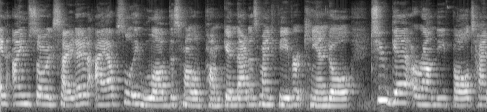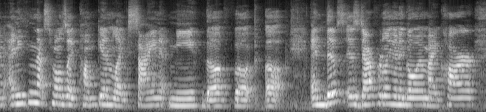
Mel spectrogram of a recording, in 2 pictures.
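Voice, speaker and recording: A woman with an American accent speaks in an animated tone at a fairly high pitch, with hardly any pauses. Audible room echo surrounds her voice. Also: fairly quick pace. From Michigan, US. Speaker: YouTuber. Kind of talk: unboxing video. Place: home room.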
